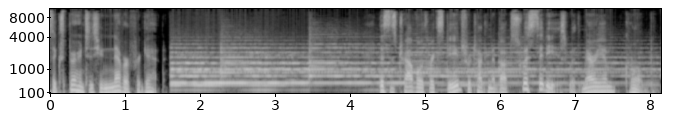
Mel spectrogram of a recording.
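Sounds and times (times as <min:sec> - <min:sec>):
speech: 0:00.0 - 0:01.6, 0:04.4 - 0:08.1
large church bell rung by a ringer swinging its clapper: 0:01.6 - 0:08.1.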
